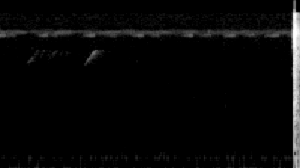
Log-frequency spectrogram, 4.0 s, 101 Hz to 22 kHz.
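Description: A single shot from a .22 semi-automatic pistol, sharp and loud, near the end. Before it there are only faint short chirps over a thin, steady high-pitched hum.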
